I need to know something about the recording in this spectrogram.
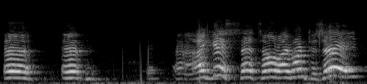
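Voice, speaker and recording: A woman playing a naive, kindly Martian who speaks hesitantly, in a dull old radio drama recording. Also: high voice. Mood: flustered, pleased. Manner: hesitant, halting.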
